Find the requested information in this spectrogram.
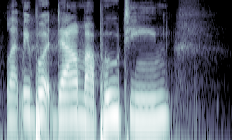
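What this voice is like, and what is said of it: Poor put-on Canadian accent. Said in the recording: “That was the worst Canadian accent.”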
